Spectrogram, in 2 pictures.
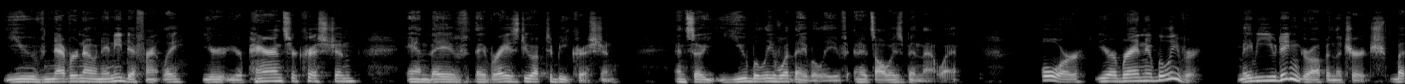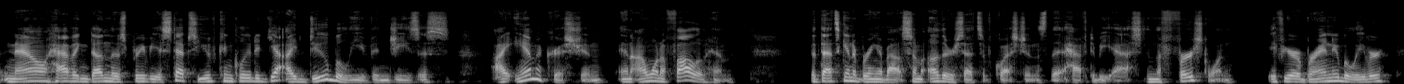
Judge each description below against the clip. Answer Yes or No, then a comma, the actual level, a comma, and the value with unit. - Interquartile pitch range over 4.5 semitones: No, average, 4.1 semitones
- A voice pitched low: Yes, low, 130 Hz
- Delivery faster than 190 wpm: Yes, fast, 205 wpm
